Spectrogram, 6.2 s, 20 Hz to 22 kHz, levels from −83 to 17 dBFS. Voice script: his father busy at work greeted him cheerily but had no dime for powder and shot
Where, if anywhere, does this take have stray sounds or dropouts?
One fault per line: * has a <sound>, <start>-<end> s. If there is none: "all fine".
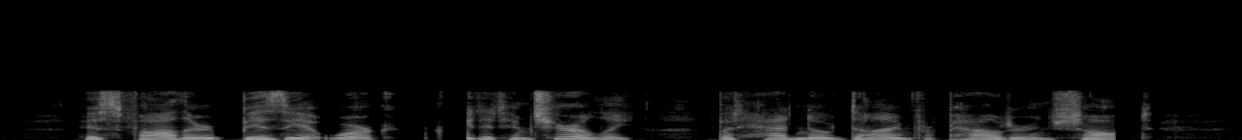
* has a dropout, 2.2-2.3 s
* has a dropout, 5.6-5.7 s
